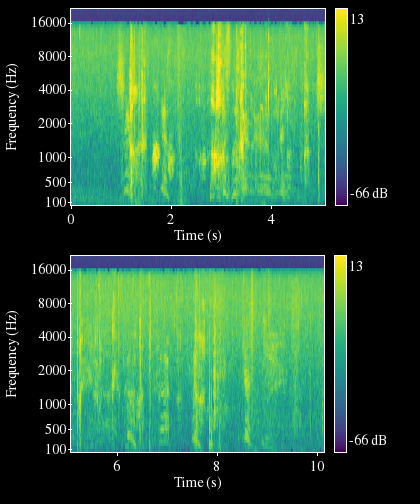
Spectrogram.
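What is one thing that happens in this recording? A young man gasps and chokes as he is strangled.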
